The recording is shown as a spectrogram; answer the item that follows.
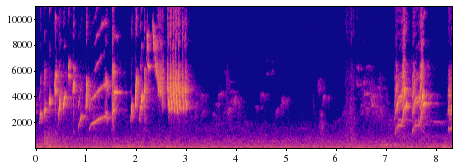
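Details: Balkan European goldfinch in a singing competition delivers about three seconds of quick twittering and buzzy notes, then falls silent for several seconds before a short final burst of twitters.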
